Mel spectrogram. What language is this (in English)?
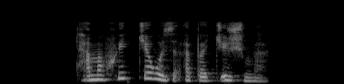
Kabardian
